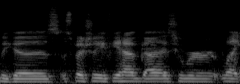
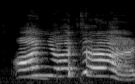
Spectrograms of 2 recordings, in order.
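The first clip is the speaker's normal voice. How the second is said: booming, shrill, very loud wizard voice, "turn" stretched; 18 dB louder than usual. Repeating another player's rule reading: imitating a wizard voice. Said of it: "that's your wizard voice?".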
